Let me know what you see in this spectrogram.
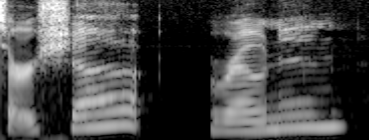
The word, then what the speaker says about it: Saoirse Ronan: I think I'm gonna maybe butcher her name, but I think it's pronounced Saoirse Ronan. – Yeah, you know Saoirse Ronan.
